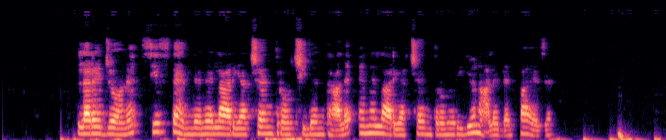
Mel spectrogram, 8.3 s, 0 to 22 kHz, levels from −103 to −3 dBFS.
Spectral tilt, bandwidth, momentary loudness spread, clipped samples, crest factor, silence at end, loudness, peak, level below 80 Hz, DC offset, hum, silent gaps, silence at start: -6 dB/octave; 7.2 kHz; 14 LU; under 0.1%; 18 dB; 0.1 s; -21 LUFS; -2 dBFS; -40 dBFS; under 0.1%; none; none; 0.75 s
